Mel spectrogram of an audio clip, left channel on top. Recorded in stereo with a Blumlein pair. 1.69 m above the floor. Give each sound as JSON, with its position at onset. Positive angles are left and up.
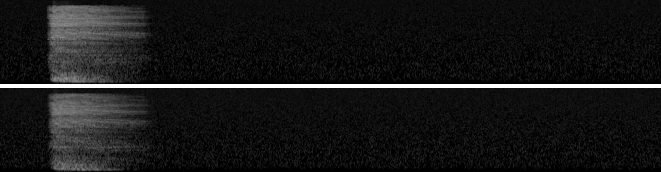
{"t": 0.5, "sound": "laughter", "azimuth_deg": 30, "distance_m": 2.5}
